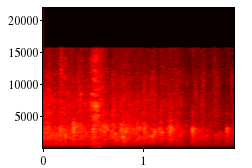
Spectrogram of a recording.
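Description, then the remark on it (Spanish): A church audience applauds for the Lord, a steady dense wash of clapping that holds at an even, moderately loud level for the whole stretch with no voices rising above it. “Dele fuerte ese aplauso al que vive y al que reina por los siglos de los siglos.”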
